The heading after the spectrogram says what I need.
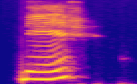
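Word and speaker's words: mère: Mare.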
